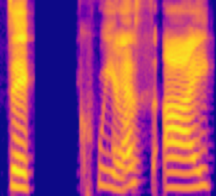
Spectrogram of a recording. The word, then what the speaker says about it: Siquijor: Sikajor. Island. Sikajor. Sikajor. Nope. Shoot. Megan. Nah. Barkley. No. Not so much. Siquijor. Siqijor. Sikajor.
